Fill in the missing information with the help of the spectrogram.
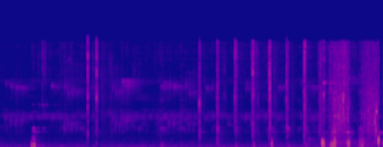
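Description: Ginger being worked by hand: scattered sharp taps, then quick, louder repeated knocks from about four seconds in. Steady high chirring of insects runs underneath.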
